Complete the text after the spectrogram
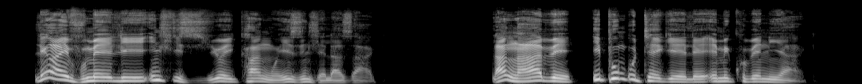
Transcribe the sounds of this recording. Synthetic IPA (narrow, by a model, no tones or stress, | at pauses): liŋajivumeliint͡ɬizijɔikʰaŋwɛjizind͡ɮʱɛlaza̰ːkʰɛ̥ | laŋaβɛ | ipʰumpʼutʰɛɣɛlɛʔemikʰuβenija̰ːkʰɛ̥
